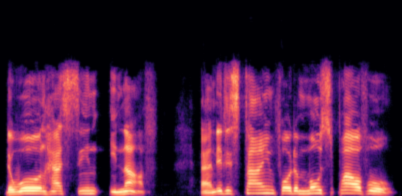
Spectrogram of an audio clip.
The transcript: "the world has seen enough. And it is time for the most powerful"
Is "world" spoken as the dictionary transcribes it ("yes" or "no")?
yes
